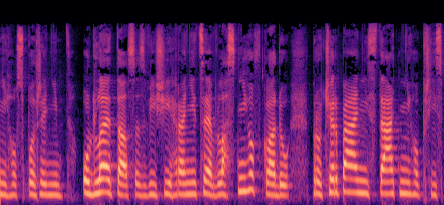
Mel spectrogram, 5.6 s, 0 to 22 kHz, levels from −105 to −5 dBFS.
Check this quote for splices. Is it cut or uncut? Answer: uncut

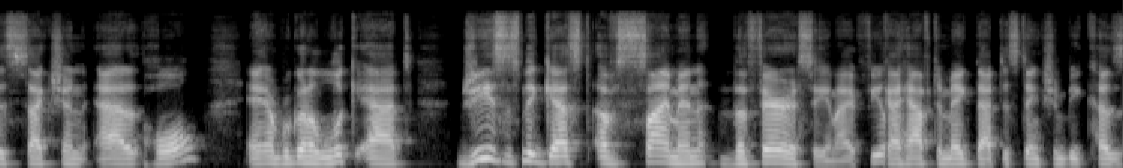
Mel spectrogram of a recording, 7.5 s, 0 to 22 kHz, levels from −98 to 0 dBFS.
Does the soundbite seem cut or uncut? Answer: cut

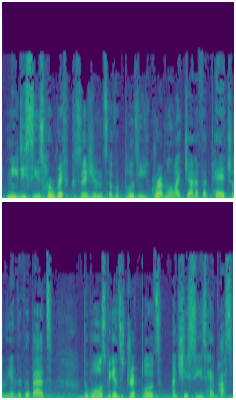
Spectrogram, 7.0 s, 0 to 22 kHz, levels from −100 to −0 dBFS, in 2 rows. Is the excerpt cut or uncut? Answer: uncut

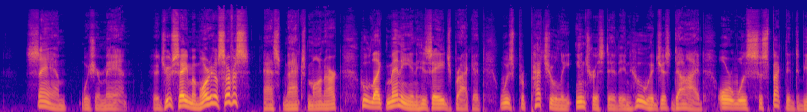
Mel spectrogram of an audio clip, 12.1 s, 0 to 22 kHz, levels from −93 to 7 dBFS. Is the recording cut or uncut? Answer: uncut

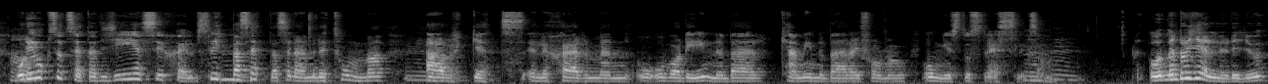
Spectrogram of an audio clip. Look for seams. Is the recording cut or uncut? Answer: cut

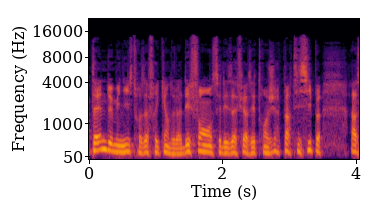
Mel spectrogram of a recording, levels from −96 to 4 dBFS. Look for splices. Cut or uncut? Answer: uncut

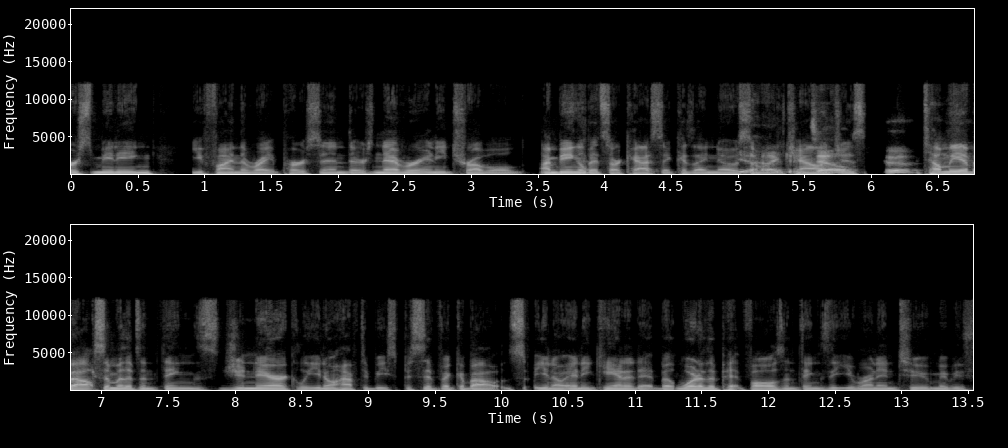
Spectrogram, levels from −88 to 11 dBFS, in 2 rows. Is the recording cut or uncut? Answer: cut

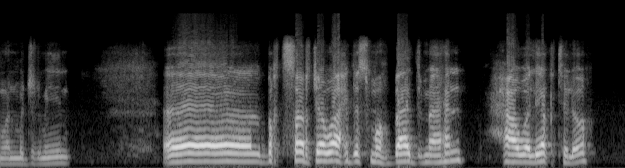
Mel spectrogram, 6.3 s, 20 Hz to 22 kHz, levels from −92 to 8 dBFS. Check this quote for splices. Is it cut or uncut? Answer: uncut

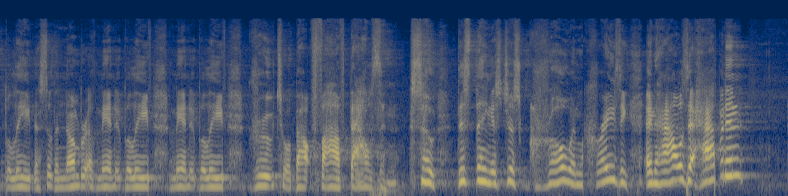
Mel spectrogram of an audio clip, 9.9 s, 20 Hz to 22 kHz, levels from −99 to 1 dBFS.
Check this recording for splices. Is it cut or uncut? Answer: cut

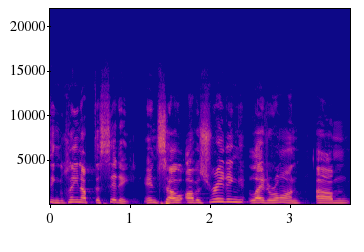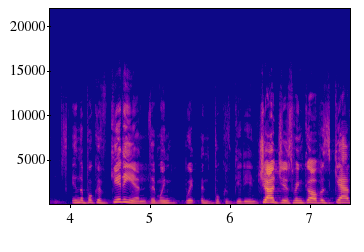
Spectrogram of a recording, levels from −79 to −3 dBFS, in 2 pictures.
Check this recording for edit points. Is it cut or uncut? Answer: cut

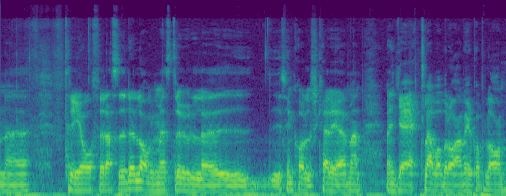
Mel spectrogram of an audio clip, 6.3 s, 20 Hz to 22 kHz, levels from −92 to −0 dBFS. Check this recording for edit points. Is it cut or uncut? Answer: uncut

